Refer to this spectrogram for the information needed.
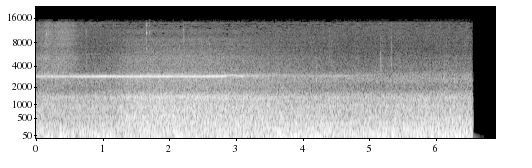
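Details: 2018 Subaru Outback 2.5i Premium, 28K miles, first drive of the day at about 10°F: thin high-pitched squealing whine, RPM-dependent, at cold idle and under slow acceleration or steady speed, stops off throttle, absent under hard acceleration or deceleration; source not found.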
